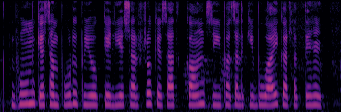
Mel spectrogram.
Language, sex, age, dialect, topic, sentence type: Hindi, female, 18-24, Awadhi Bundeli, agriculture, question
